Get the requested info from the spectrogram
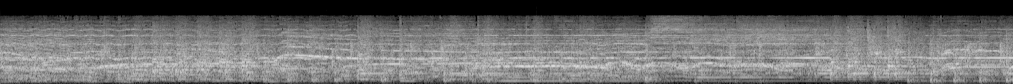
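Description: Live funk band playing with saxophones at the front over drum kit and electric guitar, with audience members shouting and whooping along.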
